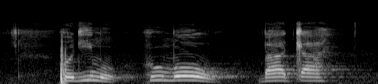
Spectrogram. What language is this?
Southern Sotho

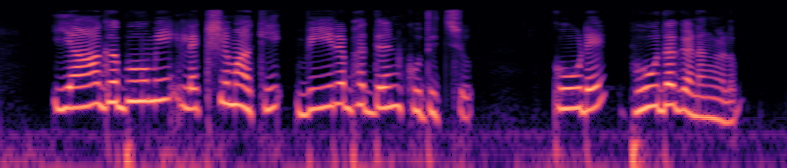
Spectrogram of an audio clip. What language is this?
Malayalam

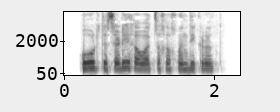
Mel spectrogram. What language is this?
Pashto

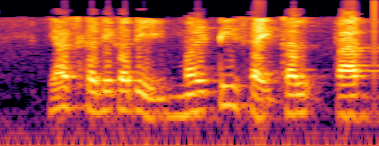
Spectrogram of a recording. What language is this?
Marathi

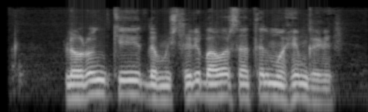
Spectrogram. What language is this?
Pashto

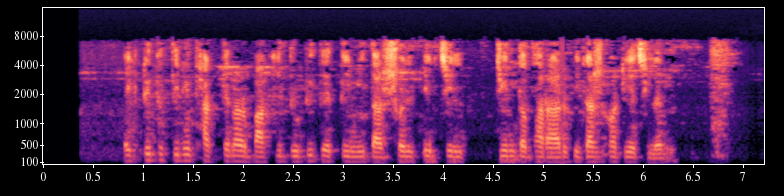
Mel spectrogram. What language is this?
Bangla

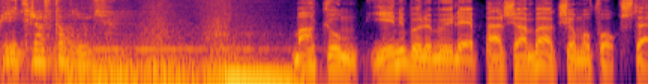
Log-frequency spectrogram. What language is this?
Turkish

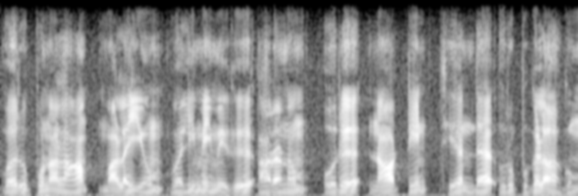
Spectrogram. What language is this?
Tamil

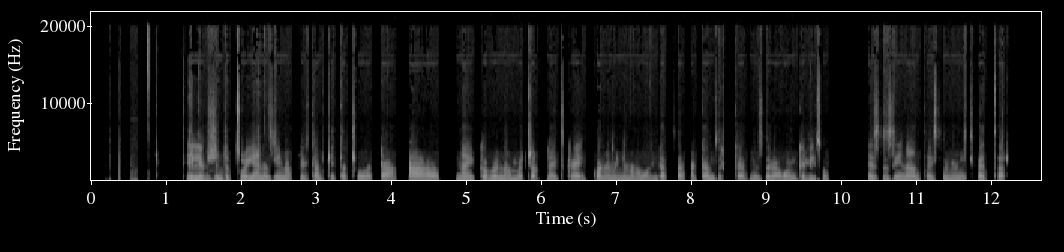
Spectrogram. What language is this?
Tigrinya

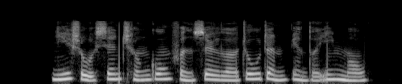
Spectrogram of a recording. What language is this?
Chinese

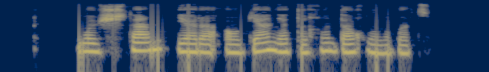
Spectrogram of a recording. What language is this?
Abkhazian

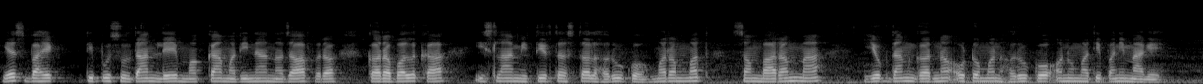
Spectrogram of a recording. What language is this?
Nepali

